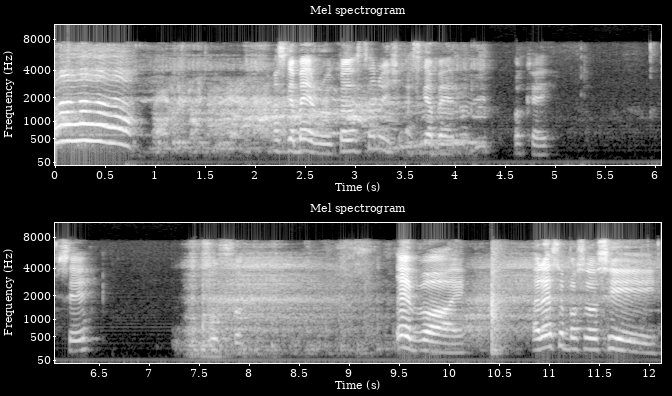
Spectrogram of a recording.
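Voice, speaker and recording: Excitable woman commenting on gameplay. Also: a little high. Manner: excitable, chatty, laughs often, addresses viewers. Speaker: gaming video host. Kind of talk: let's play commentary. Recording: lo-fi audio with game music behind. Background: game music.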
